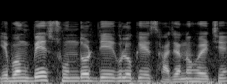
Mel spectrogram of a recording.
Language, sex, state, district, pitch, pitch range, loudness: Bengali, male, West Bengal, Jalpaiguri, 155 Hz, 145-160 Hz, -20 LUFS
